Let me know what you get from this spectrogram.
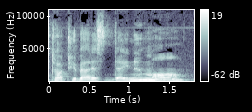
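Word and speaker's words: dénouement: to you about is denu ma did you hear the nasal on that day new mall and it's spelled d-e-n-o that's a french word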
